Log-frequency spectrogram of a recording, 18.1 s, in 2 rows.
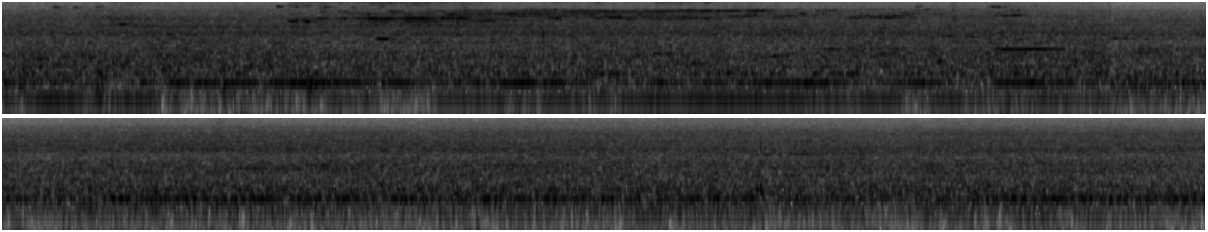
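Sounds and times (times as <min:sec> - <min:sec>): electric train hum: 0:00.0 - 0:18.0
rush of train noise: 0:00.0 - 0:18.0
high wheel squeal: 0:00.2 - 0:08.5.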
